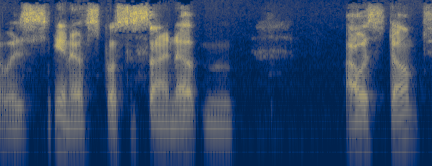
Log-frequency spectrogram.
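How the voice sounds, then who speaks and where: A man speaks very fast. His pitch is very deep and low. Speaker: war veteran. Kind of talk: interview testimony. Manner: monotone; calm, matter-of-fact.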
